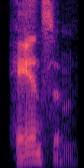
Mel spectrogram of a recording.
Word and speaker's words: handsome: Handsome. Handsome. Handsome. No strong D sound, just soft and sneaky.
